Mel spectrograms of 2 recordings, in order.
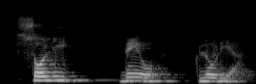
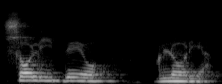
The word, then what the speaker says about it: Soli Deo gloria: Soli Deo gloria, como en aquel tiempo se pronunciaba en latín. Soli Deo gloria.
